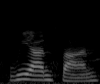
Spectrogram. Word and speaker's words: Nguyễn Phan: Wanfan, there it is.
